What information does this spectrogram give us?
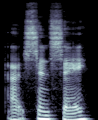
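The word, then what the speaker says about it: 先生: they went high again during Sensei which is a a nakad Daka so it goes high in the middle of the word uh they made this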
